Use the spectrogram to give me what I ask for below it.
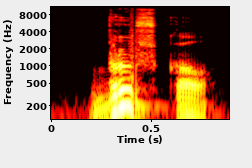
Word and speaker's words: brusco: Brusco se pronuncia brusco, no brusco.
